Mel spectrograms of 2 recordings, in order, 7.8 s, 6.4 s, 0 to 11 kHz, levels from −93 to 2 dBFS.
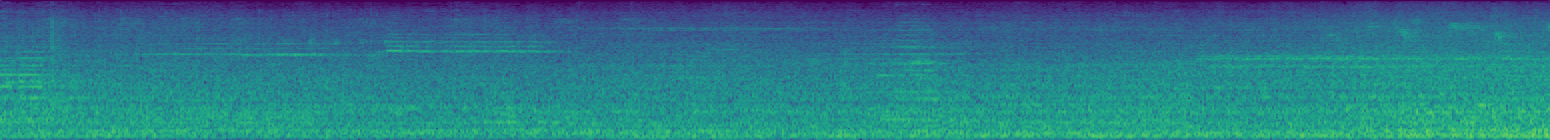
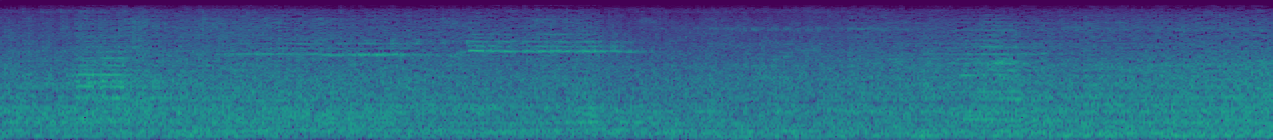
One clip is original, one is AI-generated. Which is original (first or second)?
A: first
